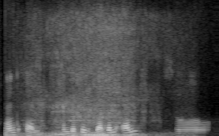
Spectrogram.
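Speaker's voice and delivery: ordinary talk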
